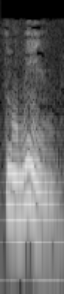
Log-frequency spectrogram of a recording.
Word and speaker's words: Thummim: Urim in Hebrew and Thummim is literally how it's pronounced.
